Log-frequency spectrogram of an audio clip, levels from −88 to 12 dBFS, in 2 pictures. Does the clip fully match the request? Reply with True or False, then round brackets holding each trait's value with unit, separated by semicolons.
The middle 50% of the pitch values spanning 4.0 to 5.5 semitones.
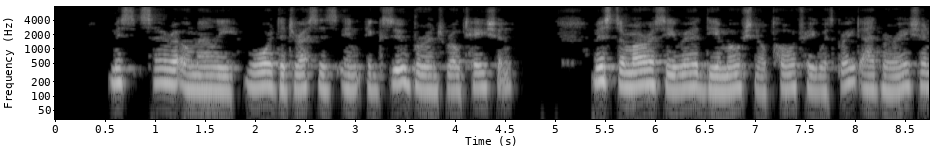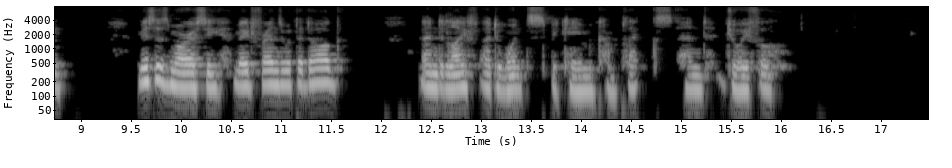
False (3.6 semitones)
